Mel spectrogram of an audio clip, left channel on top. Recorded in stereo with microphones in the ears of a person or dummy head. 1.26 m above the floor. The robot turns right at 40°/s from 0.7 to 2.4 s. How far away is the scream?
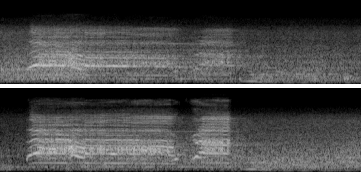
About 1.5 m.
